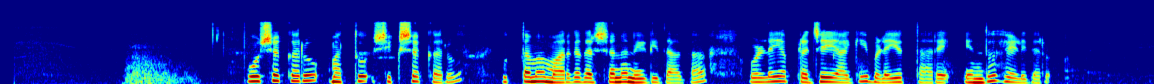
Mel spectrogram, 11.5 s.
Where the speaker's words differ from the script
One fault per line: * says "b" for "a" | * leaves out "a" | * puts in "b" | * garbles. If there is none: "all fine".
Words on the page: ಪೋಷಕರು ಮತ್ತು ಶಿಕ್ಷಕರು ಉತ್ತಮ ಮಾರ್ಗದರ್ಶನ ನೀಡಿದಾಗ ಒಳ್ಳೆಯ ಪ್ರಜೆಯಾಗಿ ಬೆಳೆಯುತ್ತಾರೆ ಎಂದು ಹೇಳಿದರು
all fine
